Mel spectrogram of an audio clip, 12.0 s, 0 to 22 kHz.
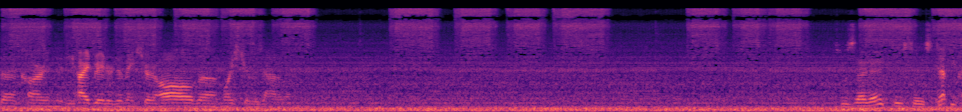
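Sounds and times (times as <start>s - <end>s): airbrush hissing: 0.0s - 4.0s, 4.8s - 7.7s, 8.6s - 10.2s, 10.8s - 12.0s
exhaust fan humming: 0.0s - 12.0s.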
